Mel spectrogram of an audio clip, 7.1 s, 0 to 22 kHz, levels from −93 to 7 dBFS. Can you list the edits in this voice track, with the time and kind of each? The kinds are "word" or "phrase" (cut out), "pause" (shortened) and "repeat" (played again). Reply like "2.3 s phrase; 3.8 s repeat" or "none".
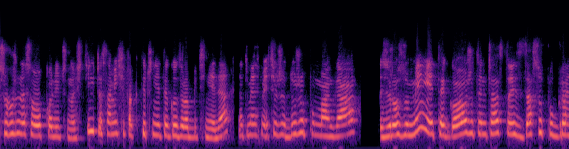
2.9 s pause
